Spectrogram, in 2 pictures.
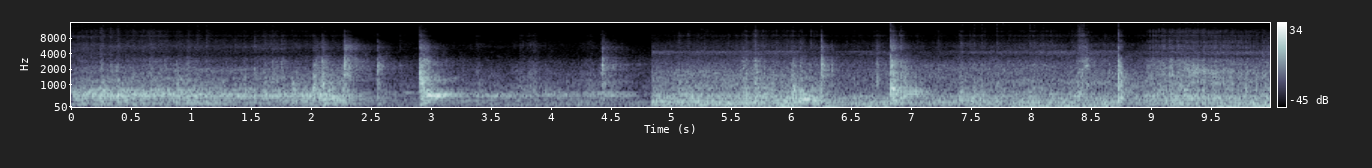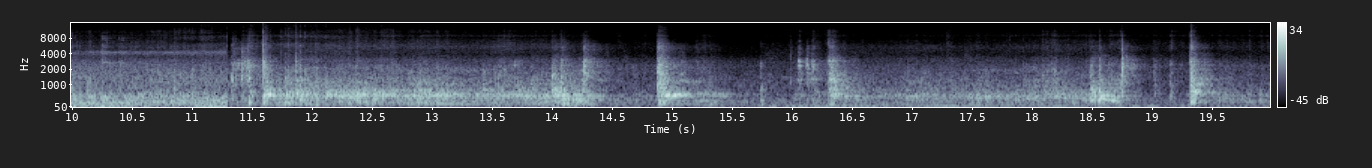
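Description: Skateboard wheels rolling steadily over rough pavement, with several sharp clacks of the board hitting the ground.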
